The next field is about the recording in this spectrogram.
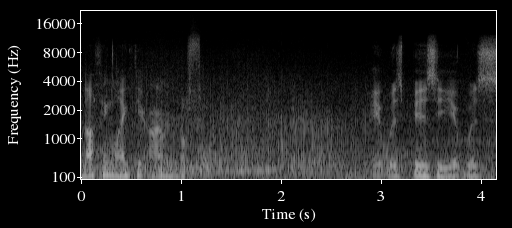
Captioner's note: helicopter propellers chop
